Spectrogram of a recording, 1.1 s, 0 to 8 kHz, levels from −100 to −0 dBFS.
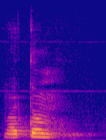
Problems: low volume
